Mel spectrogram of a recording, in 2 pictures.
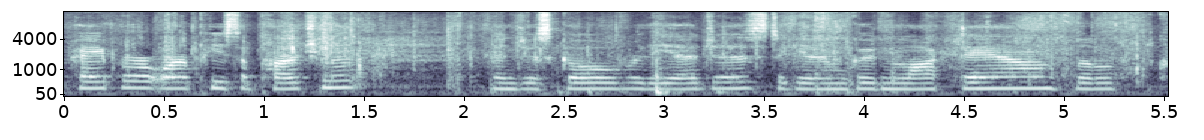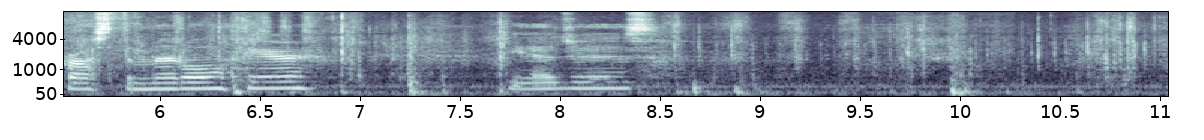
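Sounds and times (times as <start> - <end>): paper sheet rustling: 0.0 - 7.8, 8.4 - 11.0.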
